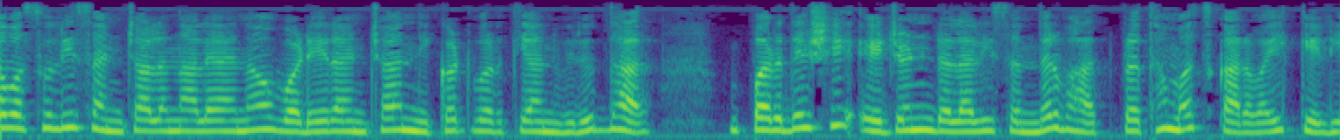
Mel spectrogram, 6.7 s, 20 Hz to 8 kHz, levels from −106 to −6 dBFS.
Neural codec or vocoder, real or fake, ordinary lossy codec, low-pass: none; real; none; 7.2 kHz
